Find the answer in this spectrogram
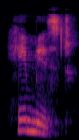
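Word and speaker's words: hymnist: हिमिस्ट ये इसमें एन जो है ना, ये हमने नहीं बोलना, ठीक है, एन साइलेंट होगा।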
